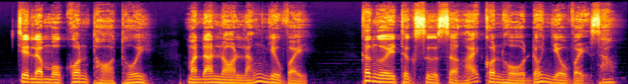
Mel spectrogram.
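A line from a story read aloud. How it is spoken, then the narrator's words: Smiling, strange deep voice. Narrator (Vietnamese): Ông Khương thấy vậy thì mỉm cười rồi kết lời với một chất giọng ồm ồm hết sức kỳ quái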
